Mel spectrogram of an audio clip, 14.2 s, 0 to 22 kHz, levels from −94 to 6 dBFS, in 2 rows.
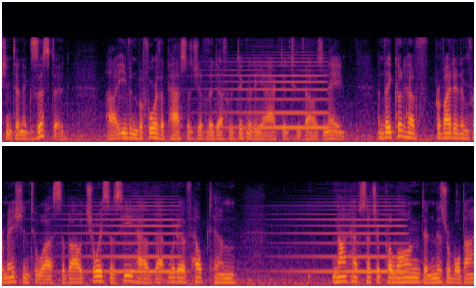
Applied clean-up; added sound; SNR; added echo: none; Bowed string instrument; 9 dB; none.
